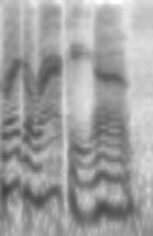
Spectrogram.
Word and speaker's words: Gregg Araki: Now you got his name right. You pronounced it right tonight. – Well, he's here. – Yeah. – Well, I called him Gregg Araki. – 400 times. – Well, I don't know. Listen, it's A-R-A-K-I.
